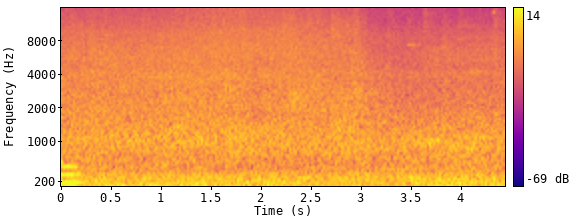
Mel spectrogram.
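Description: Steady rushing noise with no distinct events or changes.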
